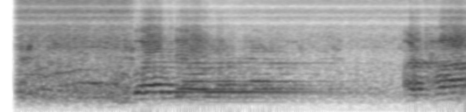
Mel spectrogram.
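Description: A singing voice holding long, drawn-out notes, starting abruptly and fading away over the last half second.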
